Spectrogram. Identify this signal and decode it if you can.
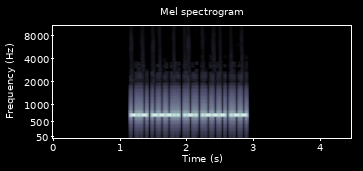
Morse code, heard as a keyed tone, about 44 wpm, 700 Hz. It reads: K8RJW
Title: Call Signs - 45wpm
